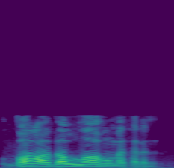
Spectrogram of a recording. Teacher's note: الآن الضاد مفخم وكذا الراء مفخم، فمفخم المفخم ثم تلاه الباء، الباء هنا مرققة، لكن لما يعني ظهرت الباء كأن فيها شيء من تفخيم، يا ضرب ضرب.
